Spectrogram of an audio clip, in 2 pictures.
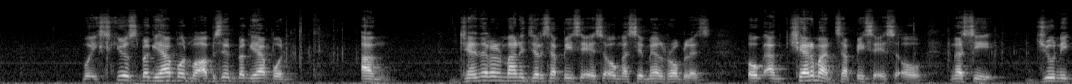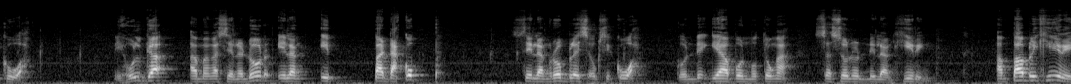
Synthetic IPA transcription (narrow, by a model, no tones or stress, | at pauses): mʊɪkskjuspaɡɪhaːponmoʔabsɛnt̪̚baɡɪhaːponʔaŋ | d͡ʒɛnɛɾalmanad͡ʒɛɾsapisiɛsoŋasɪmɛlɾoblɛs | ʊɡaŋt͡ʃɛɾmansapisiʔɛsoŋasɪd͡ʒunikua̰ | nɪ̰ɦulɡaʔaŋmɐŋasɛnad̪oɾɪlaŋɪpad̪akʊp̚ | sɪlaŋɾoblɛsʔʊɡ̥sɪkua̰ | kʊnd̪ɪɡɪhaːponmot̪ʊŋa | sasʊnʊd̪̚nɪlaŋhiɾɪŋ | ʔaŋpablɪk̚hiɾɪŋ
